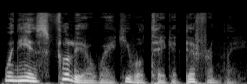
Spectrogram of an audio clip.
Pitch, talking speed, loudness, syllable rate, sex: 110 Hz, 245 wpm, -18 LUFS, 6.6 syllables/s, male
